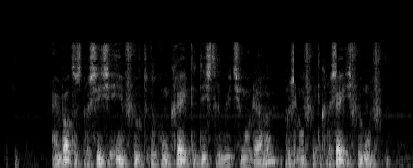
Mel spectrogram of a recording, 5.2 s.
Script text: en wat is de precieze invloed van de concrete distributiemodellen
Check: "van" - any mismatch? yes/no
yes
